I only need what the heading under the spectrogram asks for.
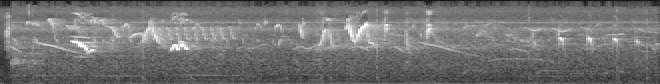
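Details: Red-crested Cardinal in spring at a nest under construction, singing: bright, varied chirps and short whistled phrases repeated every second or so, with other faint bird calls in the background.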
